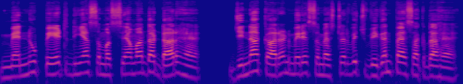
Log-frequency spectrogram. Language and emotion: Punjabi, fearful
